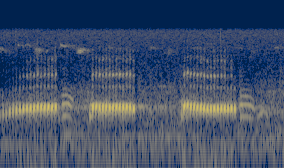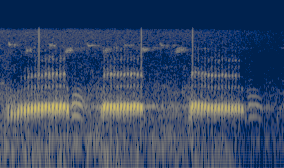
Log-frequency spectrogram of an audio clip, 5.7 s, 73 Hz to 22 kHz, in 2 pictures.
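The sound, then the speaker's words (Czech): A European turtle dove, Czech Bird of the Year 2019, coos in a soft, rolling purr: six steady, evenly pitched phrases that fall into three pairs, each lasting about half a second, with no voices present. “Ano, ptákem roku 2019 je hrdlička divoká, tradiční symbol lásky a víry.”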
